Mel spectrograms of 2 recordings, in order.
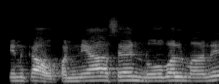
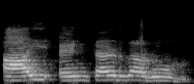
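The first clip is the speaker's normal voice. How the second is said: slow dictation; much slower than usual. Shown as a demonstration. Teacher reading example sentence slowly.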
